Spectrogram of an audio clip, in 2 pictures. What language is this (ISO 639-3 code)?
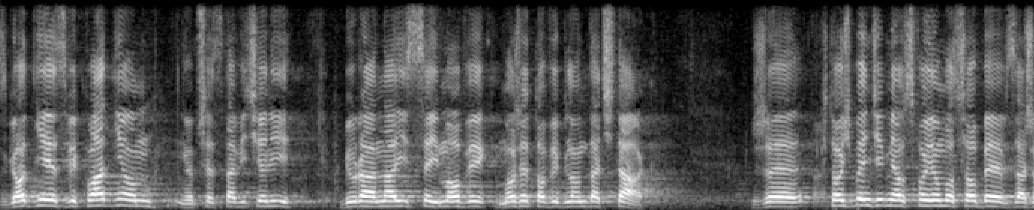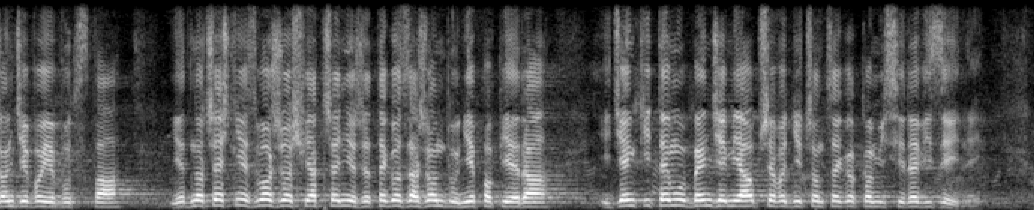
pol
